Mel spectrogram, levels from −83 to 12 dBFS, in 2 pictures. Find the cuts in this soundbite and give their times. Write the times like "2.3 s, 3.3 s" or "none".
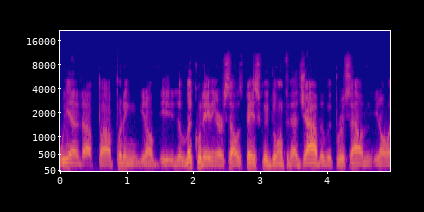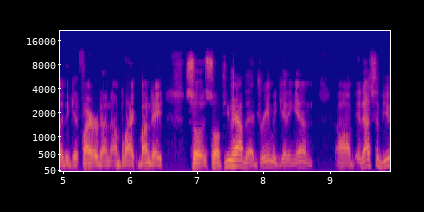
none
